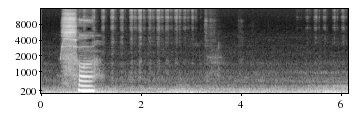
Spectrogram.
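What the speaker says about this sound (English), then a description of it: "And then we'll draw a window." A pencil sketching a house window on paper makes soft, faint scratching strokes in a quiet room, with a brief squeaky tone near the start.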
